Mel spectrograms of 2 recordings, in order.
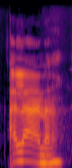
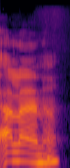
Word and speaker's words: Atlanta: Alana. That's how they say it, Alana.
